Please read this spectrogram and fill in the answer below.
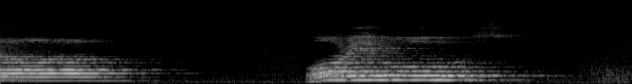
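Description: A man's voice chanting unaccompanied, holding two long steady notes with a pause between them, in a reverberant church.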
